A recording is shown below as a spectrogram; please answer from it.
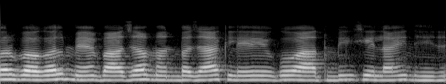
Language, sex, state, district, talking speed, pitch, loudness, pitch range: Sadri, female, Chhattisgarh, Jashpur, 160 wpm, 205 Hz, -15 LUFS, 200-215 Hz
